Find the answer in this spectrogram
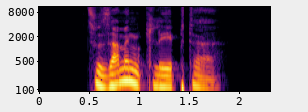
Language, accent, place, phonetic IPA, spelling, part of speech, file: German, Germany, Berlin, [t͡suˈzamənˌkleːptə], zusammenklebte, verb, De-zusammenklebte.ogg
- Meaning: inflection of zusammenkleben: 1. first/third-person singular dependent preterite 2. first/third-person singular dependent subjunctive II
